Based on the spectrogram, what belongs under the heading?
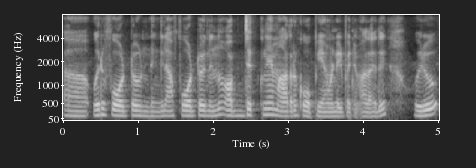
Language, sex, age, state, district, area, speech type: Malayalam, male, 18-30, Kerala, Kasaragod, rural, spontaneous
